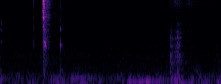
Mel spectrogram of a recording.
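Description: A single short, sharp click about half a second in, with a much fainter tick near the end; otherwise very quiet.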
